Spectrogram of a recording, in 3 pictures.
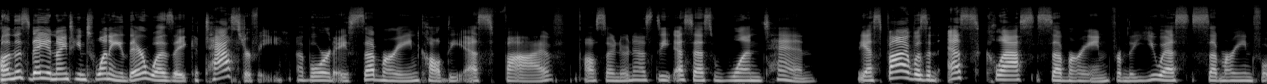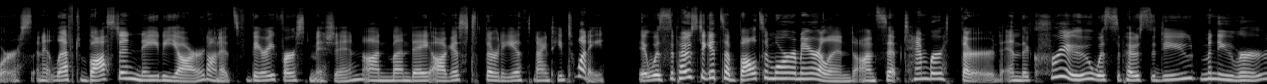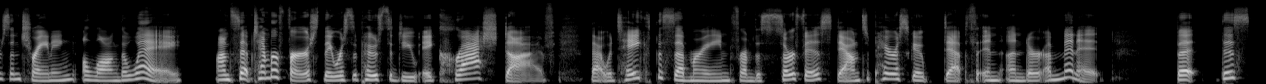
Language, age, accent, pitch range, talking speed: English, 30-49, American, 180-240 Hz, 160 wpm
